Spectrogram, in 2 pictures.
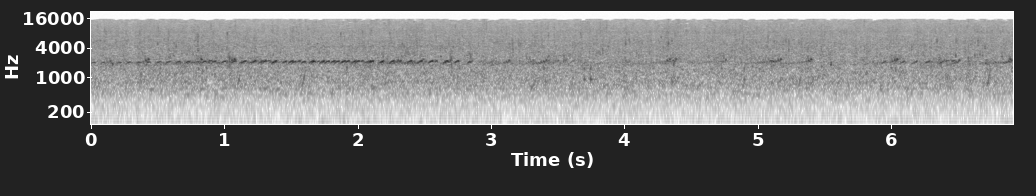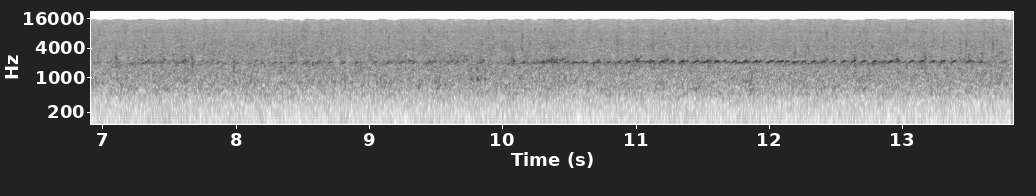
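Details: Kajika frogs croaking in a clear-flowing stream. Sweet, bird-like whistled trills at a steady high pitch run for several seconds, pause, then resume, all over the continuous hiss of running water.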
